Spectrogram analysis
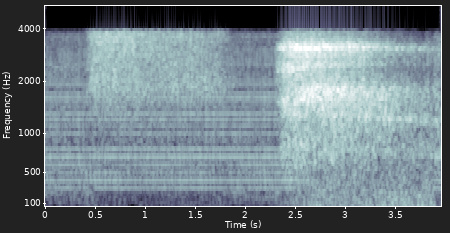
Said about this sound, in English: And we're just going to do some breathing.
